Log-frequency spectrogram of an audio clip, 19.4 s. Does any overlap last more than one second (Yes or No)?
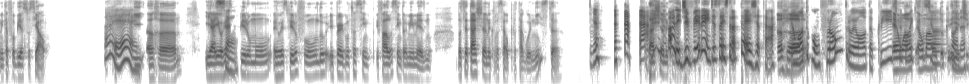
Yes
